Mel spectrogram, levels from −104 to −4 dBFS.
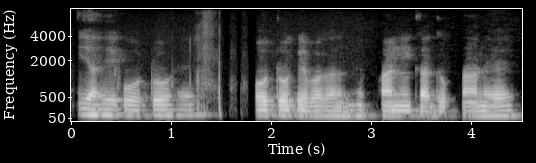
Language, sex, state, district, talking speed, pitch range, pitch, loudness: Hindi, male, Bihar, Supaul, 160 wpm, 95-105 Hz, 100 Hz, -28 LUFS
